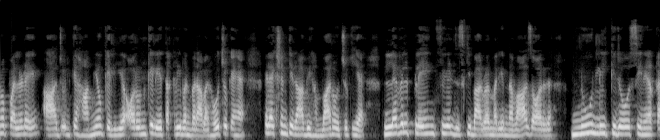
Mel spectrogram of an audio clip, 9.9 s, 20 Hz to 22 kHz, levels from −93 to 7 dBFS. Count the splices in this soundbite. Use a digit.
0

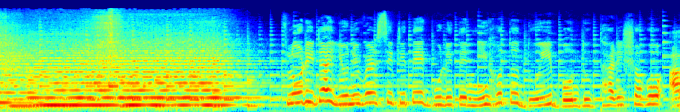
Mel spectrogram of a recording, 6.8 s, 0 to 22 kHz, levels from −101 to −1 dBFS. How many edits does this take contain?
0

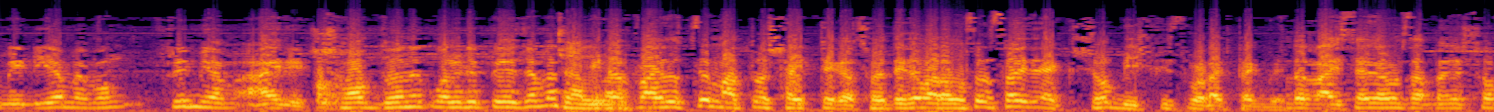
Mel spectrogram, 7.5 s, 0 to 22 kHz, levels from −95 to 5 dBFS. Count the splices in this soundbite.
3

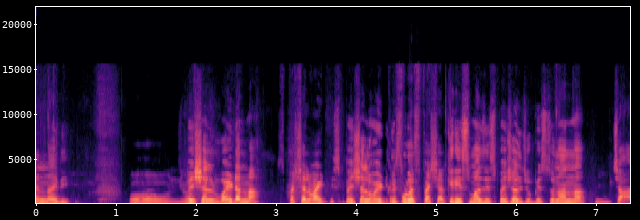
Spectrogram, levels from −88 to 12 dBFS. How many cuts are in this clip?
1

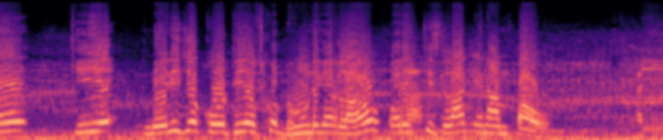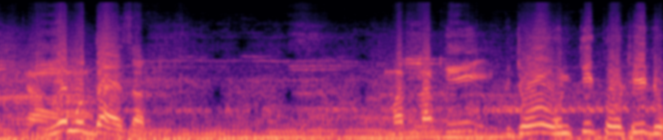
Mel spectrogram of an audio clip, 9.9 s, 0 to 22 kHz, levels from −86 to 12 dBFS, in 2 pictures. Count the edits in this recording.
0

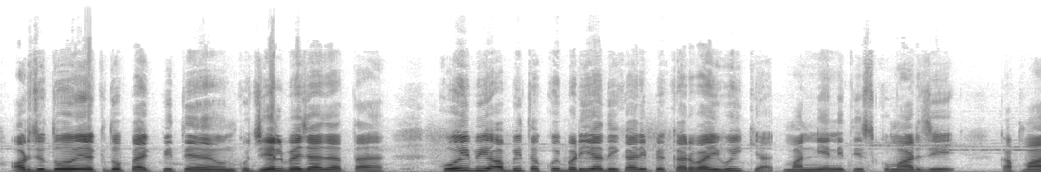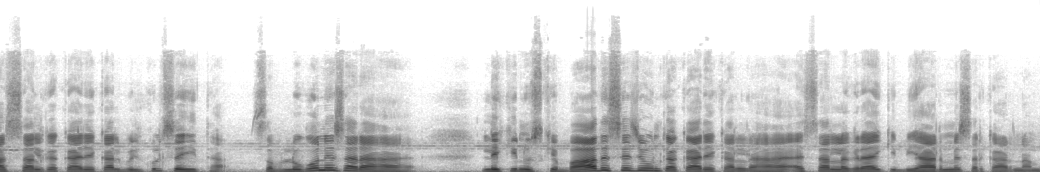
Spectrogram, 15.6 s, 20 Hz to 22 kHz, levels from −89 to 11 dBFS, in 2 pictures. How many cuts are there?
1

